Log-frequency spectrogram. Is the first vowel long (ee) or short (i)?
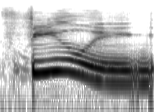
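long. The first vowel is a long ee sound.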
